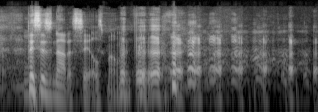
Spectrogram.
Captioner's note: laughing; laughs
